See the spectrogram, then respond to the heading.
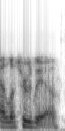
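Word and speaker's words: Lo Truglio: and Joe Latrulio. – Right, yeah. Is that how I say his name? – Yeah, Latrulio. – Latrulio. Okay. Yeah.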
